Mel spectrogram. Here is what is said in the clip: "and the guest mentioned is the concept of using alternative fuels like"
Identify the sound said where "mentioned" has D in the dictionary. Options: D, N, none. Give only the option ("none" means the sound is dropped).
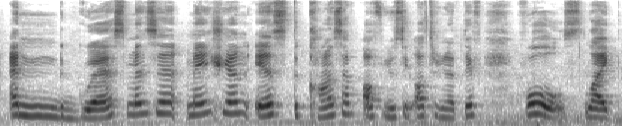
none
